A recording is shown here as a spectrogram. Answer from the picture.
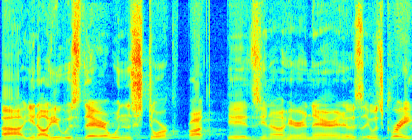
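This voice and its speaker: A man at a very fast pace with a Northeast Ohio accent, over noticeable background noise. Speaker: pastor. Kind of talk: sermon. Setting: church. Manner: casual, halting with fillers.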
